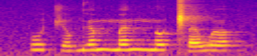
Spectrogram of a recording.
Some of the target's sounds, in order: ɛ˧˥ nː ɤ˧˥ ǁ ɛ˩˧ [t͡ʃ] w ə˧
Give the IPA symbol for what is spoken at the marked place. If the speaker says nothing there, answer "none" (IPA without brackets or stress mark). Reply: none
